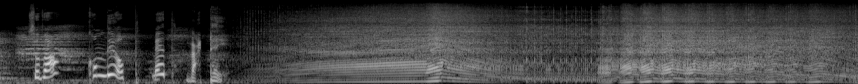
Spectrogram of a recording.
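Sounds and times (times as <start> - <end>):
speech: 0.3 - 2.4
chainsaw engine revving: 2.3 - 8.5.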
